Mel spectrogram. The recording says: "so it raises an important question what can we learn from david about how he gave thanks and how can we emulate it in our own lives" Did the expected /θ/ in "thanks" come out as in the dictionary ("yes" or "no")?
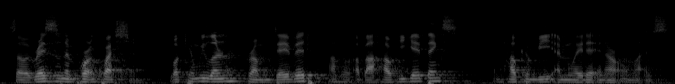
yes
